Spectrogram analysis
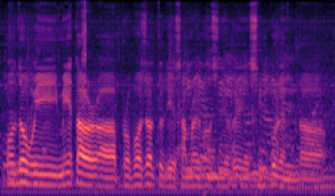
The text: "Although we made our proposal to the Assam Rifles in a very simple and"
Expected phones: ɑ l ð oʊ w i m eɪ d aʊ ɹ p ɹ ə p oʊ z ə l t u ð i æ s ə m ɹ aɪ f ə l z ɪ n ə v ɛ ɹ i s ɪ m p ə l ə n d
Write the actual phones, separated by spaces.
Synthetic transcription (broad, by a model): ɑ l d oʊ w i m eɪ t aʊ ɹ p ɹ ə p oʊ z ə l t u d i s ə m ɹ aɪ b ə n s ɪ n ə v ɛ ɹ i s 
